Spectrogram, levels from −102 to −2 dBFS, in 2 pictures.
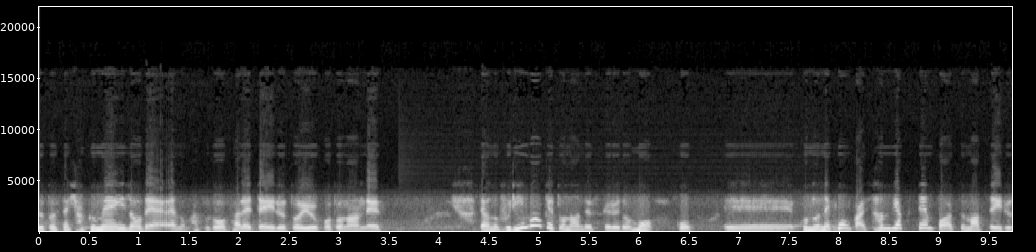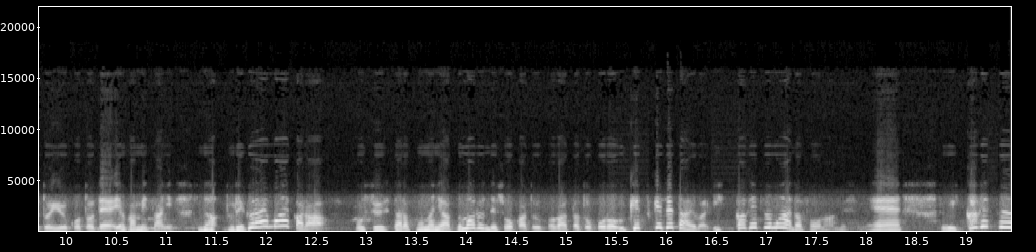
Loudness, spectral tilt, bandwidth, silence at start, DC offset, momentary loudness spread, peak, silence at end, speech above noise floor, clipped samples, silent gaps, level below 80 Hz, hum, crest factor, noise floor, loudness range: -20 LUFS; -7 dB/octave; 5.8 kHz; 0 s; under 0.1%; 9 LU; -4 dBFS; 0 s; 24 dB; under 0.1%; none; -58 dBFS; none; 14 dB; -44 dBFS; 2 LU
